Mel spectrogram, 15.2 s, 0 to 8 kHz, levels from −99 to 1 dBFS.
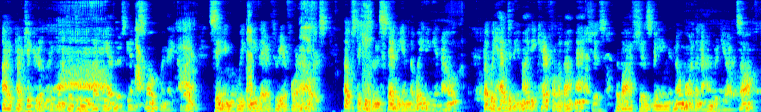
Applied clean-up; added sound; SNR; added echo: classical method WPE with log-MMSE.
